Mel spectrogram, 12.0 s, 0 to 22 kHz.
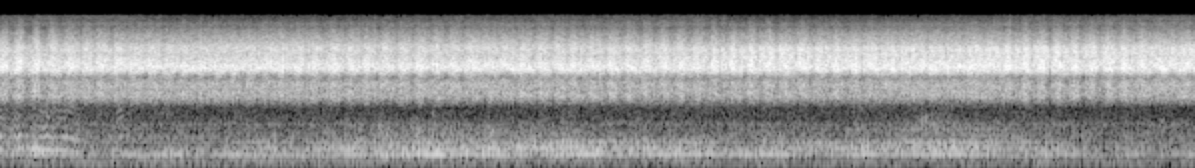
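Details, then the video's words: Summer 2020 seaside in Croatia: massed cicadas make an unbroken, piercing high hiss-buzz with a slight shimmering pulse throughout. Faint low tonal murmurs can be heard far beneath the insect wall. "Kroatien Zikaden und Meer"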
